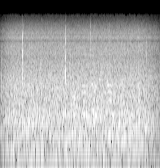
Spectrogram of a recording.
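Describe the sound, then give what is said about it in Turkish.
Steady, dense rush of water fills the scene, a broad roaring wash of a creek swollen by heavy rain in Serik district, with a few faint brief clicks on top and no talking. “Serik ilçesinde de şiddetli yağış nedeniyle derenin debisi yükseldi.”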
